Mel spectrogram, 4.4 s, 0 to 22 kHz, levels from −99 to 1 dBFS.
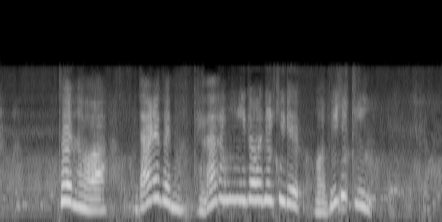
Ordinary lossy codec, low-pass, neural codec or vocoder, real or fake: none; 7.2 kHz; codec, 16 kHz, 1 kbps, FreqCodec, smaller model; fake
